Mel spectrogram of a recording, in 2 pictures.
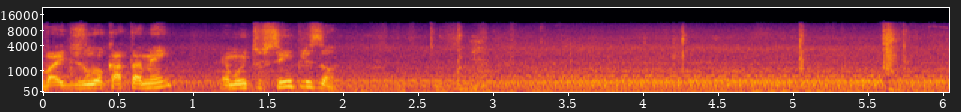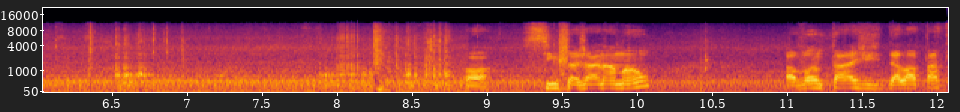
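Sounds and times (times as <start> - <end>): steady mechanical hum: 0.0 - 12.0.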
